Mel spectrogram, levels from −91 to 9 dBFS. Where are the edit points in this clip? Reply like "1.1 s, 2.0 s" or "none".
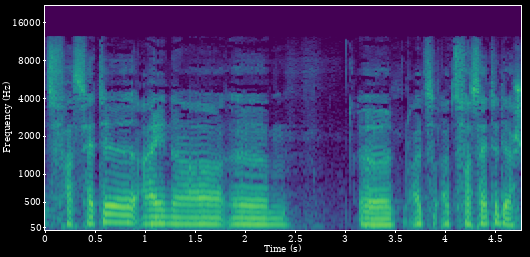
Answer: none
